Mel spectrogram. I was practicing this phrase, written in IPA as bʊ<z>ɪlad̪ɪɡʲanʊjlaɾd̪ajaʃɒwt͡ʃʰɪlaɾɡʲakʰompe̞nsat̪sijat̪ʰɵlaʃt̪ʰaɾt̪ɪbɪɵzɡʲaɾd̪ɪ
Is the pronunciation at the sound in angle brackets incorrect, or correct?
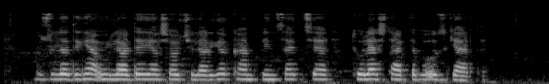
correct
